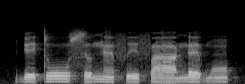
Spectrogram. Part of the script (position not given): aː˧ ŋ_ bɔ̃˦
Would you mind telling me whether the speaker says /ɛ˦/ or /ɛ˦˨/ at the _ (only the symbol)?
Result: ɛ˦˨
